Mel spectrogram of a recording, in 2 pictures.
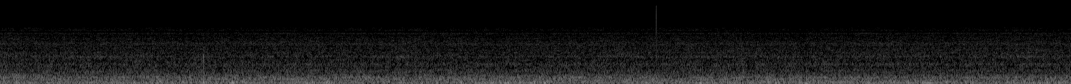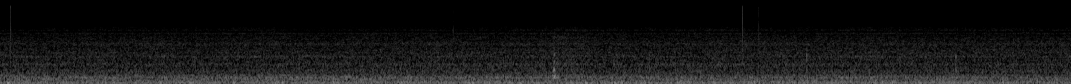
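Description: Steady hiss and low hum of an old cassette tape recording with faint room tone and no speech, broken only by a few faint ticks.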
